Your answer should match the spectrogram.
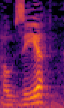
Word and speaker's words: Hosea: It's Hosea. The S-O is like Z-E-E, Hosea. And what's significant about Hosea relative to the northern kingdom? Anyone? I didn't have that as a question. Anything significant about Hosea and the northern kingdom?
